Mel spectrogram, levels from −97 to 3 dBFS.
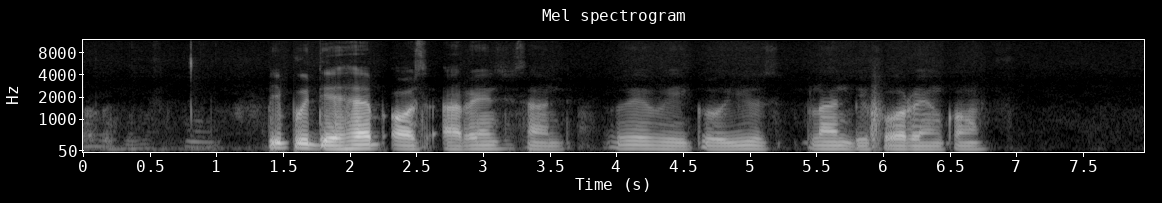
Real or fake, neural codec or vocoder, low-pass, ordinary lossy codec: real; none; none; none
